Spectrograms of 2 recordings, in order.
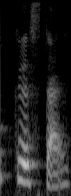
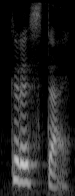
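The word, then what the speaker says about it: cristae: अलग अलग प्रोनाउंसिएशन होते हैं, लेकिन मैं बोलती हूँ इसको क्रिस्टाई. ठीक है, ये जो इसके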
